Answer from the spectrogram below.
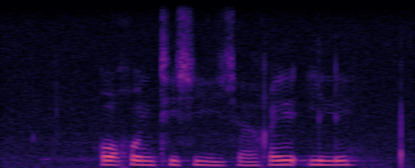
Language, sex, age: Northern Sotho, female, 21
